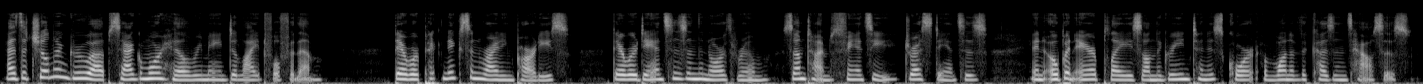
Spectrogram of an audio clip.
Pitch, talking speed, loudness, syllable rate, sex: 230 Hz, 175 wpm, -18 LUFS, 5.6 syllables/s, female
